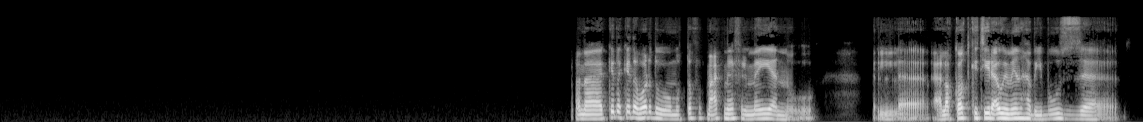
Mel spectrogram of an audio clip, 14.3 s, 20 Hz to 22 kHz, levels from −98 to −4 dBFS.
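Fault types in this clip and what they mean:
No faults are audible anywhere in this recording.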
